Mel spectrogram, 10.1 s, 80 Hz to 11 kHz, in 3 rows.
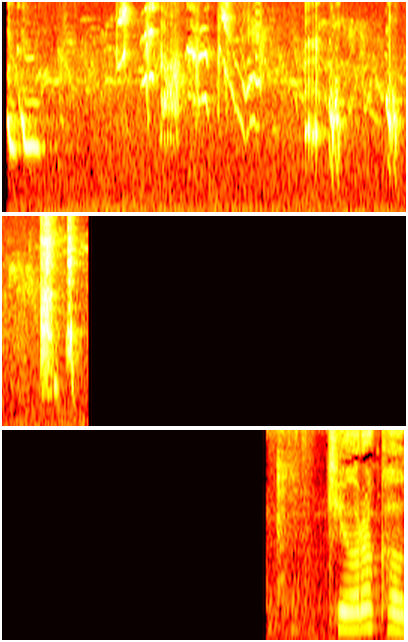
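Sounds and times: birds chirping: 0:00.0 - 0:04.1.

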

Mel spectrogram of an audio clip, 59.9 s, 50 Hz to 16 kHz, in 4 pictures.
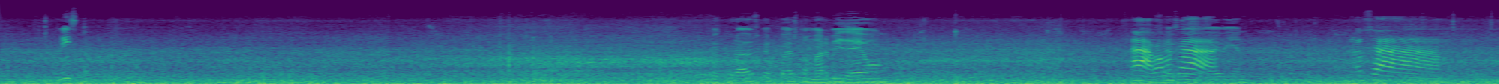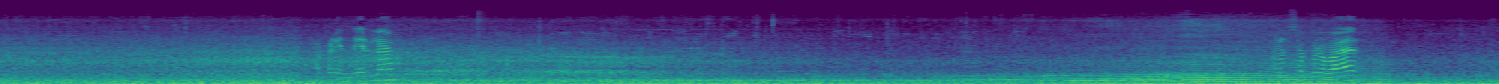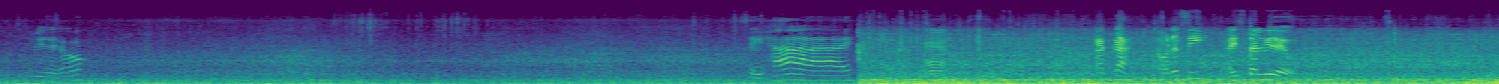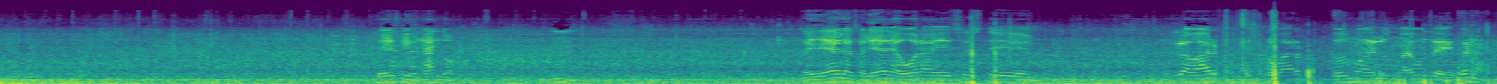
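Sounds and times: car road and engine rumble: 0:00.0 - 0:59.9
voices: 0:00.5 - 0:01.0, 0:11.3 - 0:12.5, 0:13.4 - 0:14.6, 0:18.1 - 0:22.9, 0:27.6 - 0:28.7, 0:30.2 - 0:30.9, 0:37.4 - 0:40.0, 0:40.8 - 0:43.0, 0:48.3 - 0:49.7, 0:52.8 - 0:55.6, 0:56.5 - 0:59.9.

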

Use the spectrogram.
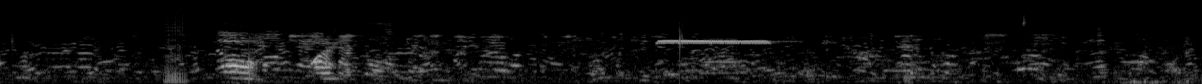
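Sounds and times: crowd chatter: 0:00.0 - 0:12.0
referee's whistle: 0:06.6 - 0:07.9.

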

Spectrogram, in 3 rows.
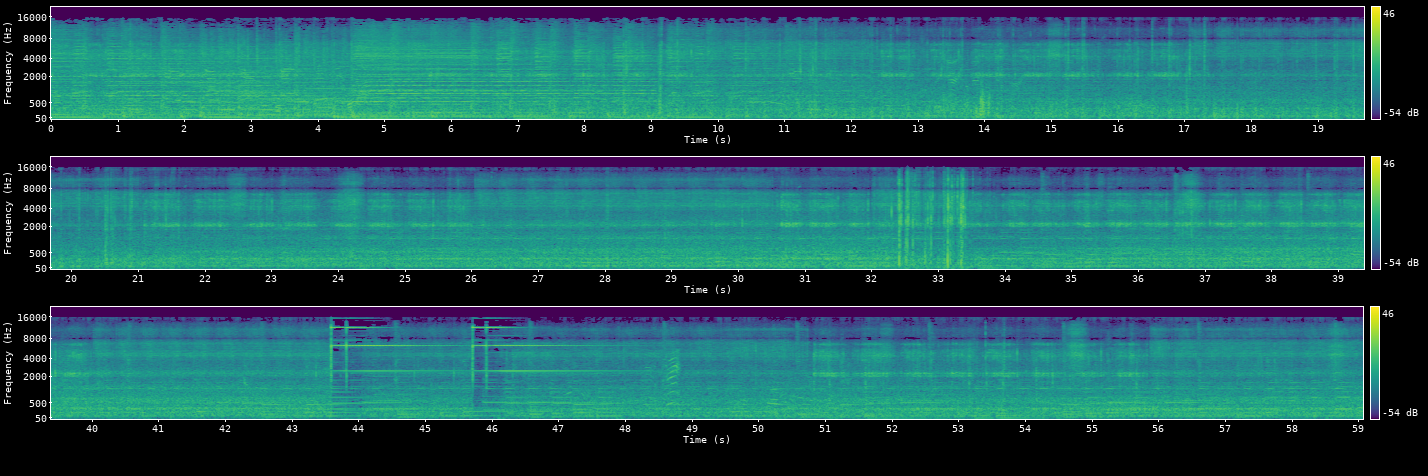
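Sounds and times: sharp clatters: 0:00.0 - 0:58.9
bicycle bell ringing: 0:00.0 - 0:59.0
bicycle tyre and drivetrain noise: 0:00.0 - 0:59.0
wind: 0:00.0 - 0:59.0.

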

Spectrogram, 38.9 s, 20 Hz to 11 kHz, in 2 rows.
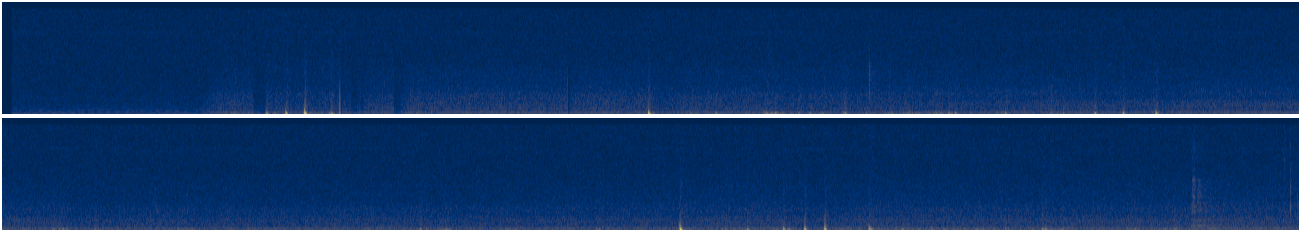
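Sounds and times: faint steady hiss: 0:00.2 - 0:38.9
faint steady hum: 0:00.2 - 0:38.9
dull low thumps: 0:29.6 - 0:37.3.

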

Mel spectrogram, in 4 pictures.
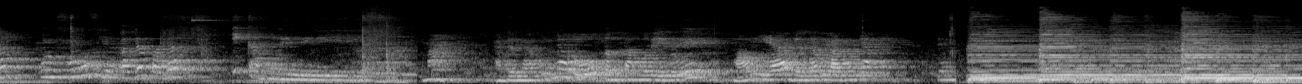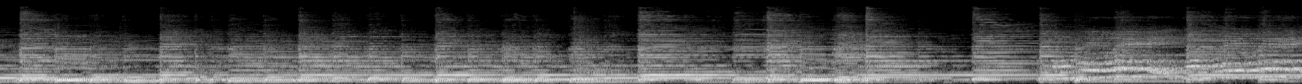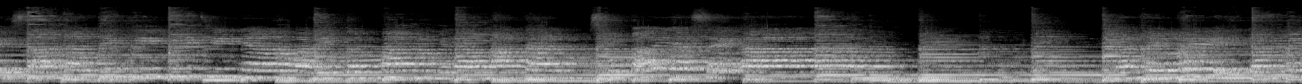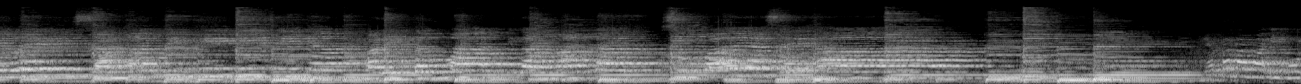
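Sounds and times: guitar accompaniment: 0:00.0 - 0:07.4, 0:08.0 - 0:52.0
women singing children's song: 0:23.4 - 0:35.2, 0:37.1 - 0:49.1.

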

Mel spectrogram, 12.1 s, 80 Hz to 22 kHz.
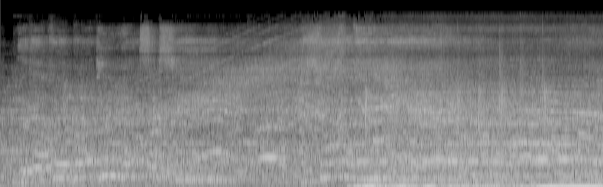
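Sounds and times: dance music over club sound system: 0:00.1 - 0:12.0.

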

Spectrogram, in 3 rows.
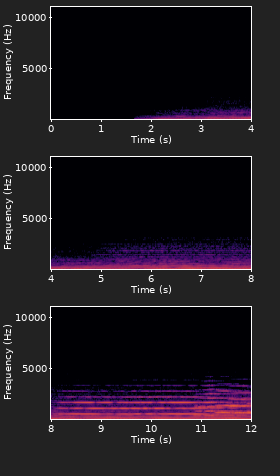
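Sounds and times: steady low drone: 0:01.7 - 0:12.0
trailer music with held notes: 0:01.7 - 0:12.0.

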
